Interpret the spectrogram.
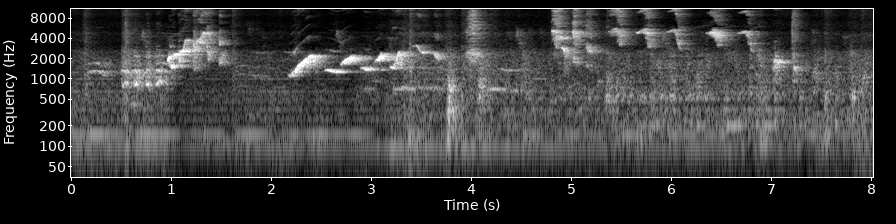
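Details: White-rumped shama during mating, loud rising whistled phrases repeated in short runs, followed by rapid rhythmic clicking chatter; steady low-pitched hum behind.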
